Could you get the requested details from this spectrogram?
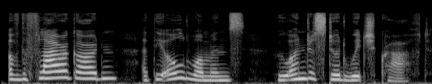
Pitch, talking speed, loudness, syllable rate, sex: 230 Hz, 155 wpm, -19 LUFS, 4.7 syllables/s, female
